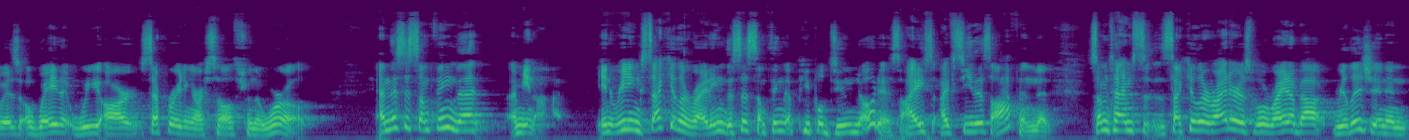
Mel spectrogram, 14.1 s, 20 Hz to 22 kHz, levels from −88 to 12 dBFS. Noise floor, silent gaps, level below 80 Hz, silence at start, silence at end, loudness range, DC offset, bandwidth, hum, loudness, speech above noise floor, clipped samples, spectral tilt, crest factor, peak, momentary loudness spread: -61 dBFS; none; -54 dBFS; 0 s; 0 s; 2 LU; under 0.1%; 15.5 kHz; none; -18 LUFS; 43 dB; under 0.1%; -4 dB/octave; 16 dB; -2 dBFS; 6 LU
